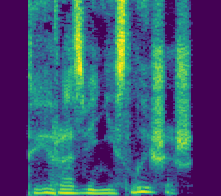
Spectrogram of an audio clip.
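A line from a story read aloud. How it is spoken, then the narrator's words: Whispered question. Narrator (Russian): шепотом спросил Тобиас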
